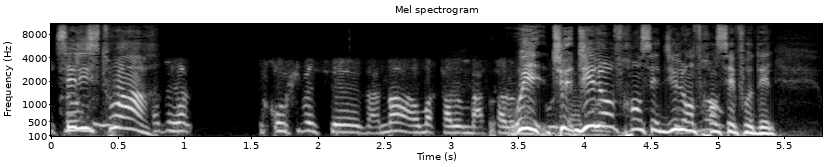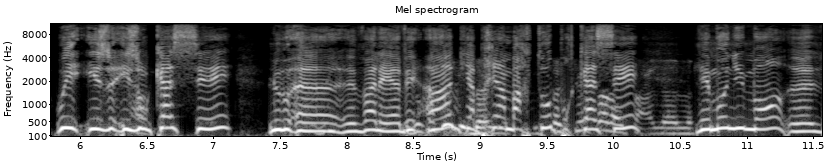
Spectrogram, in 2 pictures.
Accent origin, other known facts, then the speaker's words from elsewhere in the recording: Cherchell, Tipaza Province, Algeria; C'est typiquement, c'est à Cherchell, dans ma ville natale, ils font ça.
